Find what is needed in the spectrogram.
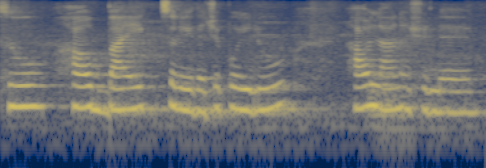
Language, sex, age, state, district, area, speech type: Goan Konkani, female, 18-30, Goa, Murmgao, rural, spontaneous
